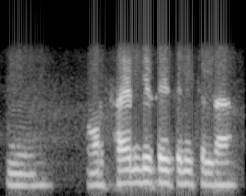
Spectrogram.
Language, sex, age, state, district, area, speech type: Urdu, male, 30-45, Delhi, South Delhi, urban, conversation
